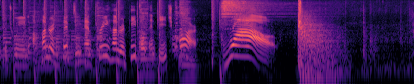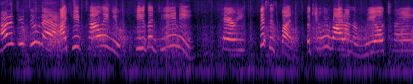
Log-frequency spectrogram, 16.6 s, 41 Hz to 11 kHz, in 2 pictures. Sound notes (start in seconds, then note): 5.8 loud short bang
